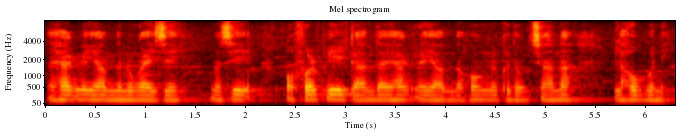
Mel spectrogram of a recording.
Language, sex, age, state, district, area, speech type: Manipuri, male, 18-30, Manipur, Thoubal, rural, spontaneous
